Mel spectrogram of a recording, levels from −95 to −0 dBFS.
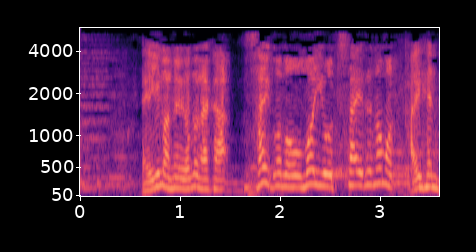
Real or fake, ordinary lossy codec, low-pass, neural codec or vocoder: fake; MP3, 24 kbps; 5.4 kHz; codec, 16 kHz, 4 kbps, FreqCodec, smaller model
